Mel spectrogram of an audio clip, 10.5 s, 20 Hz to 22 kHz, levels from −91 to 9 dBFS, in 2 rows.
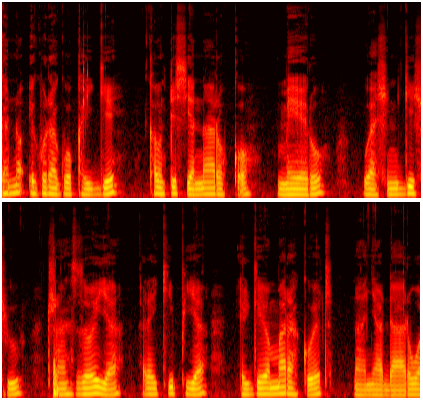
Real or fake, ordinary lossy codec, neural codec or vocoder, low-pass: real; none; none; none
